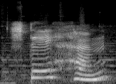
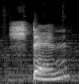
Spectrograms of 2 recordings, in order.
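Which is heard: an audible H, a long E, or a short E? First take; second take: audible H; short E. First: The H is sounded between the vowels. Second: The E is short and clipped. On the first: "It's not pronounced stehen" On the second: "also not like sten"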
